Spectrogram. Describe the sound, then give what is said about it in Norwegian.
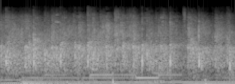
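Audience applause for two guests on stage at Svarte Natta: a dense, steady wash of many hands clapping that fills the whole moment, with faint sustained musical tones running beneath it and no one speaking. “Applaus til begge.”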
